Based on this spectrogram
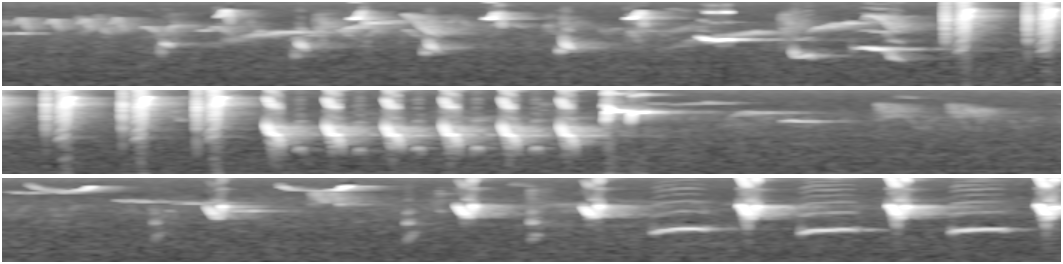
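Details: ['Common nightingale singing in the Unzha river floodplain and Kologrivsky Forest reserve, Russia: varied whistled and chirping phrases, then a burst of loud rapid strokes and a buzzy repeated trill, followed by more scattered sharp notes.']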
